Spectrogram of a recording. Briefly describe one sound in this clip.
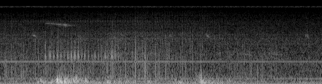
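Wind gusts outdoors and buffets briefly.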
